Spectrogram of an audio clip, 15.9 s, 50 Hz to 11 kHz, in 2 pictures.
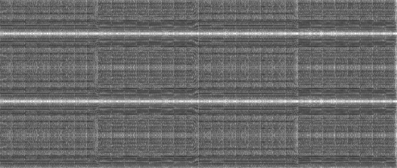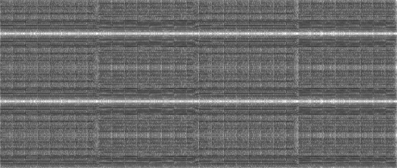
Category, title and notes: Music > Solo instrument
Guitar loops 124 12 verison 12 120.8 bpm
Otherwise, it is well usable up to 4/4 120.8 bpm.
8, 8-bit, bpm, electricguitar, guitar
